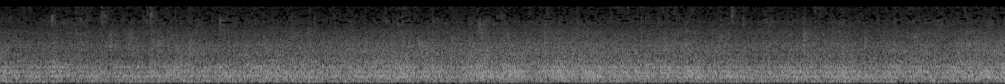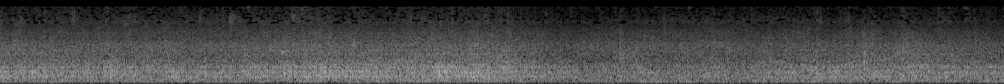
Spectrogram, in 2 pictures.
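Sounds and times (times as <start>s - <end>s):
heavy rain on a window: 0.0s - 20.0s.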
